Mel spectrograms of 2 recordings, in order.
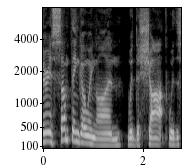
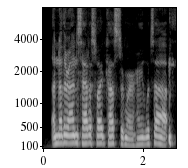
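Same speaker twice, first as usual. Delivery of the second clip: normal talking voice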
